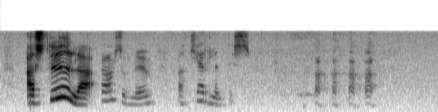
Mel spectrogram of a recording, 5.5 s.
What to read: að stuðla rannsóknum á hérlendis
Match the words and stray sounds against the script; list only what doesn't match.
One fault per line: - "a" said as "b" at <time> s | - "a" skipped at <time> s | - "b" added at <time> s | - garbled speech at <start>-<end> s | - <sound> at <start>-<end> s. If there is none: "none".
- laugh at 3.2-4.8 s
